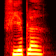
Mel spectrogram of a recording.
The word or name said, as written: FIRBLAD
